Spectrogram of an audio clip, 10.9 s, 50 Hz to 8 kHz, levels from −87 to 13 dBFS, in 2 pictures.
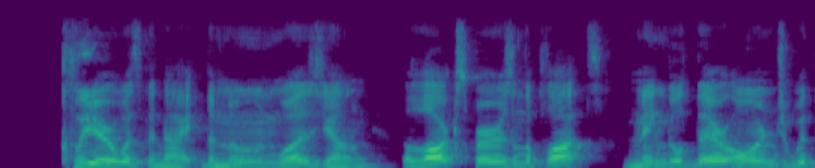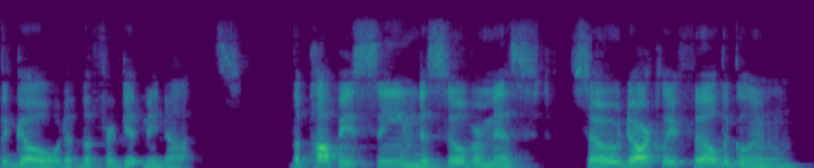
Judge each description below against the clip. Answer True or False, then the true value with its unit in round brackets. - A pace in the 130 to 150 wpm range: False (195 wpm)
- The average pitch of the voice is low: True (125 Hz)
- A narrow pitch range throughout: False (3.5 semitones)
